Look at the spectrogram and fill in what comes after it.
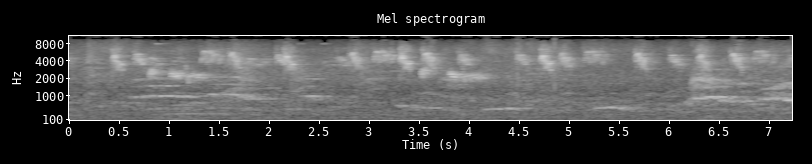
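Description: Small birds chirping outdoors: many short, high chirps, a few each second, with no let-up.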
